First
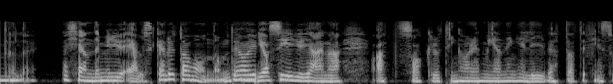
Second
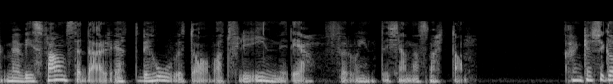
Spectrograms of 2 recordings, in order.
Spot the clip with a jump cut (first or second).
first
